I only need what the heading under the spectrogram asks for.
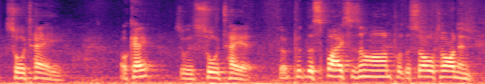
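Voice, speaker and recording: A middle-aged man teaches English on a live stream in a loose, joking manner. His voice sits slightly higher than most men's. He chats with viewers as he explains. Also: normal speed, a little hiss or hum. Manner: chatty and playful, jokes with viewers.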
